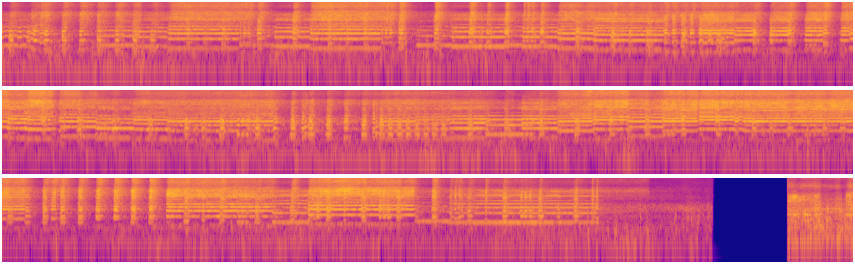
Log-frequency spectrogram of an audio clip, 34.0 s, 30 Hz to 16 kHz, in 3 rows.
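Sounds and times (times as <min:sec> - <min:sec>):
multi-tone bus horn tune: 0:00.0 - 0:31.2, 0:33.2 - 0:34.0
low engine rumble: 0:00.0 - 0:32.2.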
